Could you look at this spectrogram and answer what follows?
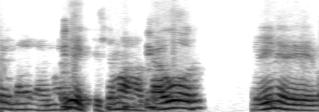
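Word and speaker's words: Кагор: Marc que se llama Cagor, que viene de, o sea, la pronunciación porque no hay no Y H en ruso se pronuncia como G, ¿no?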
